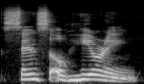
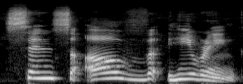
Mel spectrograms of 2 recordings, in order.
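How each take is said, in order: First: Said in the usual way. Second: "sense of hearing" very slow, word by word; slow pronunciation demo. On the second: Shown as a demonstration. Teacher models phrase word by word.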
